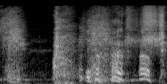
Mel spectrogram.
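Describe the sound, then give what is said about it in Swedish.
A sneeze aimed straight down onto a sandwich: a sharp, breathy burst at the very start, then a short pause and a run of loud, voiced vocal sounds. “nyser rakt ner på sin macka.”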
